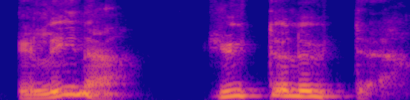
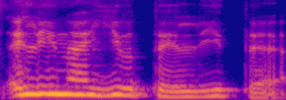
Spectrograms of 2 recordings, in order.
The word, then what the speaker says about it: Elina Jutelyte: My name is Klaus Hostel, and I'm here today with Elina Jutelute.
